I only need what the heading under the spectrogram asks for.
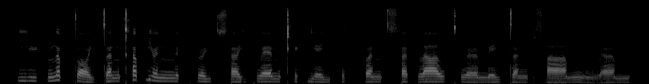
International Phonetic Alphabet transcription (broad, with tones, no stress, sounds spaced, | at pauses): j yː˧ k̚ n̪ ɐ˥ p̚ t̪ ɔː˨˩ j t̪ ɐ˧ n kʰ ɐ˥ p̚ j ɵ˧ n n̪ ɵ˨˥ t̚ f ɵ˨˧ ɥ t͡sʰ ɐ˨ j kʷ ɛː˧ m kʰ ɪ˧ k̚ j e˨ j f ʊ˨ k̚ f ɐ˨˧ n t͡sʰ ɐ˧ t̚ l aː˧ w kʷʰ œː˨ m e˧ j t̪ ɐ˨˧ ŋ t͡sʰ aː˨˥ m n̪ ɪ˨˩ ŋ l ɐ˧ m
